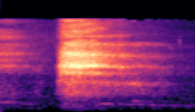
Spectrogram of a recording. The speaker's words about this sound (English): Let's just take a deep breath all together. One, two, three.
